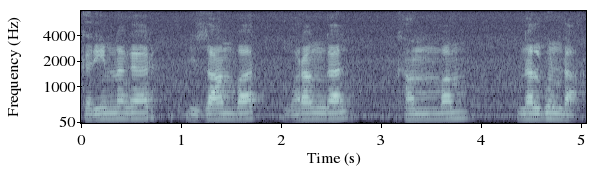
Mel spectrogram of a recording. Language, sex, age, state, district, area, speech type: Urdu, male, 30-45, Telangana, Hyderabad, urban, spontaneous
